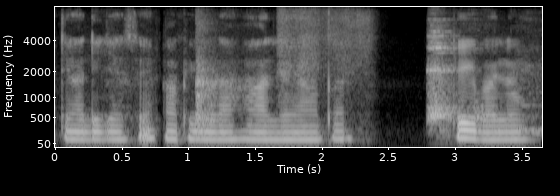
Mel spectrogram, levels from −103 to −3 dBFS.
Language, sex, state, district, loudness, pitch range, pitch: Hindi, male, Uttar Pradesh, Hamirpur, -36 LUFS, 110-120 Hz, 115 Hz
